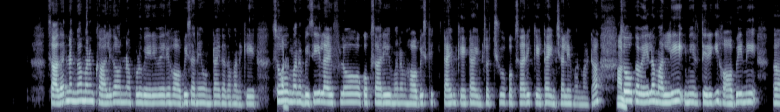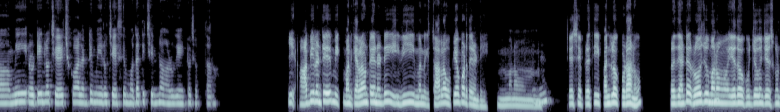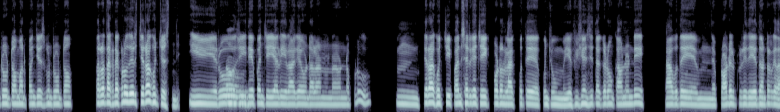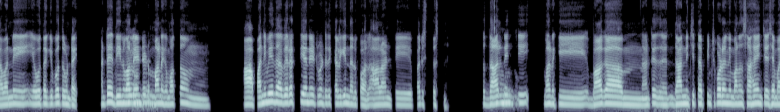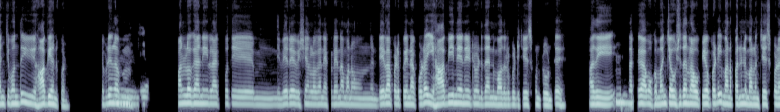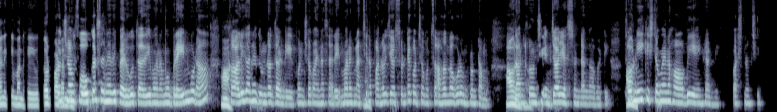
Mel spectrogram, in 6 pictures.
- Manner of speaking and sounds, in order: in English: "హాబీస్"; in English: "సో"; in English: "బిజీ లైఫ్‌లో"; in English: "హాబీస్‌కి టైమ్"; in English: "సో"; in English: "హాబీని"; in English: "రొటీన్‌లో"; in English: "ఎఫిషియన్సీ"; in English: "ప్రొడక్టివిటీ"; other background noise; in English: "సో"; in English: "హాబీ"; in English: "హాబీని"; in English: "ఫోకస్"; in English: "బ్రెయిన్"; in English: "ఎంజాయ్"; in English: "సో"; in English: "హాబీ"; in English: "ఫస్ట్"
- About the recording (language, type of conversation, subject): Telugu, podcast, హాబీని తిరిగి పట్టుకోవడానికి మొదటి చిన్న అడుగు ఏమిటి?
